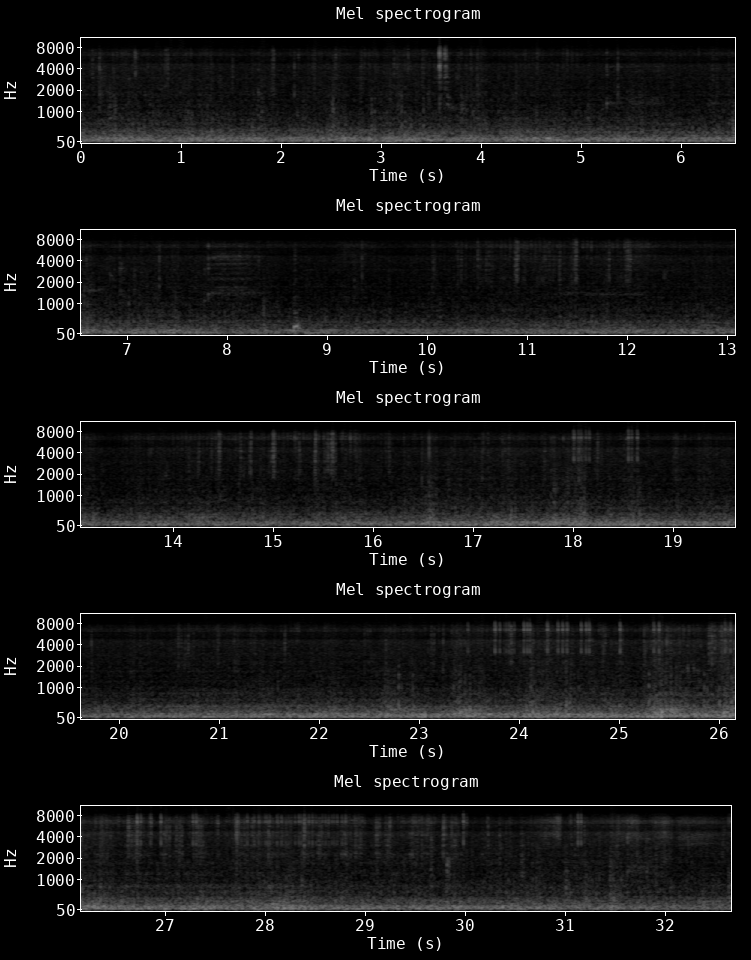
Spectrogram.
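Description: A safari vehicle's engine running as it drives along a forest road at night, a steady low rumble with road noise that dips slightly for a few seconds about a third of the way in.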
